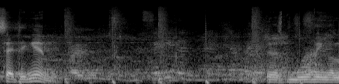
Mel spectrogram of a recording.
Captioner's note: speaking in foreign language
